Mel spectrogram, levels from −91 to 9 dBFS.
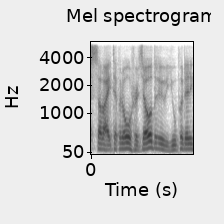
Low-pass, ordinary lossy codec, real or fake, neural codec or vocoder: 5.4 kHz; AAC, 48 kbps; fake; codec, 16 kHz, 0.2 kbps, FocalCodec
